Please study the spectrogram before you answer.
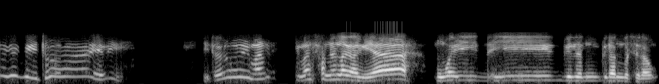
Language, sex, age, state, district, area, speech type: Bodo, male, 45-60, Assam, Baksa, rural, conversation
